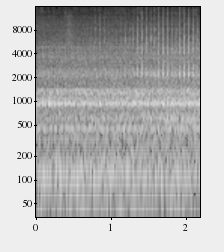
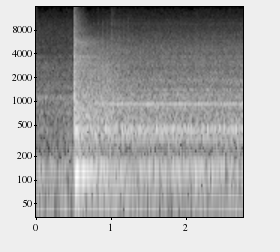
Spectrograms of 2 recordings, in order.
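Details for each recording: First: Monarch CK12 lathe at 53 rpm spindle speed: light rapid ticking over a steady hum only with the clutch fully engaged, gone when the clutch is lifted slightly; cause unknown, may need adjustment. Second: Monarch CK12 lathe, spindle engaged around 140 up to 1000 RPM: spins up into smooth even hum with steady gear tones, no knocks or grinding; quiet machine, brake working properly.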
